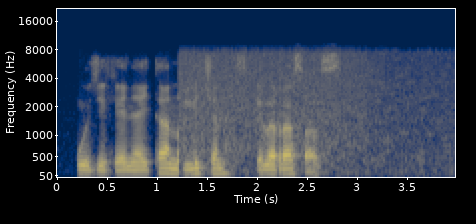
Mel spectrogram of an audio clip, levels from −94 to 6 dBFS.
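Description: A short speech recording carrying three distinct faults, heard over a band that stops at 8 kHz, as an Opus call at 32 kbps would produce. Noise suppressor artifacts run throughout. The suppressor pulls down what it judges to be steady noise by about 12 dB, so the background dips in the pauses and swells back under the talking. This is most obvious after the room noise climbs by about 22 dB at around 1 s, leaving it only about 20 dB below the speech. That moving, frame-by-frame texture is what separates it from codec coding noise, which stays fixed to the signal rather than breathing with the pauses. At about 1.21 to 1.23 s there is a skip ahead. Roughly 0.7 s of audio disappears, and playback jumps straight to later material with no silence and no filler. A dropout or concealment would leave a gap or a smeared patch; here the two sides are simply butted together, which points to a jitter buffer discarding audio that was already queued. 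From 1.31 to 2.27 s a jitter buffer speed-up follows. Playback runs at about 107 % while the pitch stays unchanged, as short pitch-period pieces totalling about 70 ms are cut out to shed the excess delay. Because the pitch holds, this is a hurried delivery rather than a pitch shift or a resampling error.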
